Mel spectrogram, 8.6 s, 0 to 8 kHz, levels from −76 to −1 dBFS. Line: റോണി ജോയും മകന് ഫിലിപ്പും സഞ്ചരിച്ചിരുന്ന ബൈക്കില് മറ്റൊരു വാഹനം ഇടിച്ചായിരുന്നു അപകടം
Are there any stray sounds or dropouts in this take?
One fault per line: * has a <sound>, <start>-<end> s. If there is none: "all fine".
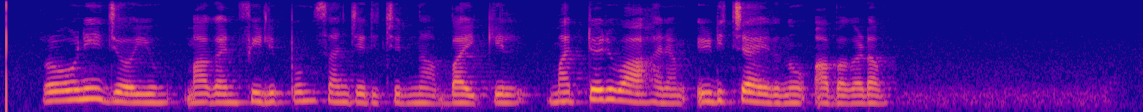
all fine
